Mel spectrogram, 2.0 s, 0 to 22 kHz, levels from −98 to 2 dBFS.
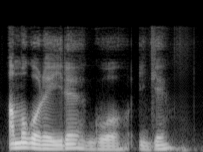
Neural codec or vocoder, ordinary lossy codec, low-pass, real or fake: codec, 24 kHz, 0.9 kbps, DualCodec; none; 10.8 kHz; fake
